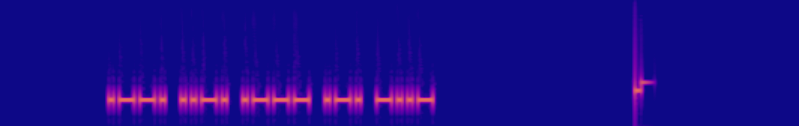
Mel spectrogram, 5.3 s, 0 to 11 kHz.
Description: Morse code, heard as a keyed tone, about 36 wpm, 690 Hz. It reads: PFJRX
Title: Code Groups - 5 Letters - 35wpm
